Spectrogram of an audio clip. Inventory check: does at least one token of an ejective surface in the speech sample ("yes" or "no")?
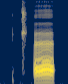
yes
